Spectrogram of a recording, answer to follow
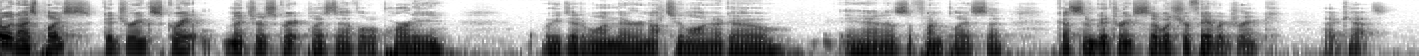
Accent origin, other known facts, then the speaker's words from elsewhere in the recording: Corpus Christi, Texas, United States; CC is Corpus Christi, that's my hometown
